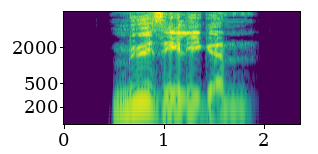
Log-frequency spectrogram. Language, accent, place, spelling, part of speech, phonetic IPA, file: German, Germany, Berlin, mühseligem, adjective, [ˈmyːˌzeːlɪɡəm], De-mühseligem.ogg
- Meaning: strong dative masculine/neuter singular of mühselig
